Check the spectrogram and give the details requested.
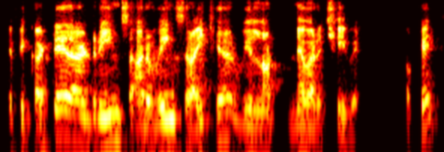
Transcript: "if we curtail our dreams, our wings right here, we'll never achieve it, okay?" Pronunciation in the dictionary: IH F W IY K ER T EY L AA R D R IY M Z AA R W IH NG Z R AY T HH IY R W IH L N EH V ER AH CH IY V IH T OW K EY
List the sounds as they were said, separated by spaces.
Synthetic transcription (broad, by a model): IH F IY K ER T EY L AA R D R IY M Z AA R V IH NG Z R AY T HH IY R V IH L N EH V ER AH CH IY V IH T OW K EY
